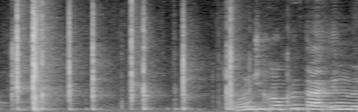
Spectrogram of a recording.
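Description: A metal can clicks and taps in a small child's hands.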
